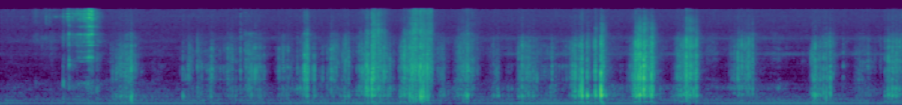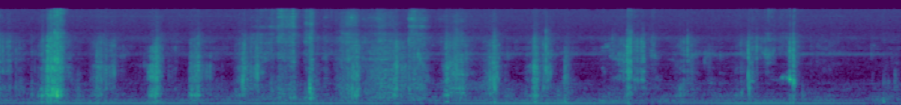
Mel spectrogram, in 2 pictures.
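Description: Ice being bitten and chewed: a long run of crisp crunches, loudest about eight and thirteen seconds in, over a faint steady hum.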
